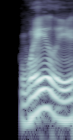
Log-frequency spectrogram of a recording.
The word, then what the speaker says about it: Whaley: Whaley is pronounced Whaley, like Bailey. Only Whaley.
